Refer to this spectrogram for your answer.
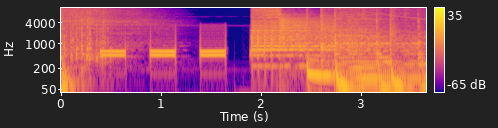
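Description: telephone busy tone

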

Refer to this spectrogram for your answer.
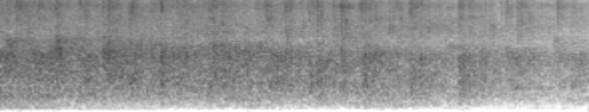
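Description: audience applauding loudly

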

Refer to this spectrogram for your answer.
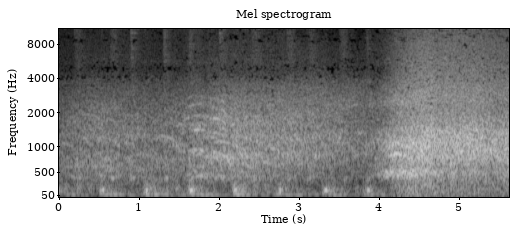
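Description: stadium crowd roaring

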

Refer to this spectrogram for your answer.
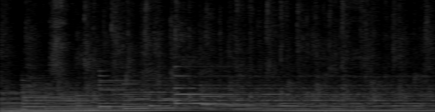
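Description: audience applauding

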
